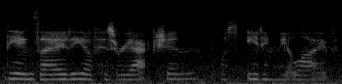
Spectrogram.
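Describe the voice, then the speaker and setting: A woman with a fairly high voice reads a first-person story aloud over clear background noise. Her delivery stays within a very narrow, flat range of pitch. She goes haltingly, tripping on phrases and going back over them like an amateur reader. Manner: halting, stumbling and rereading phrases. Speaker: amateur fan fiction reader.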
